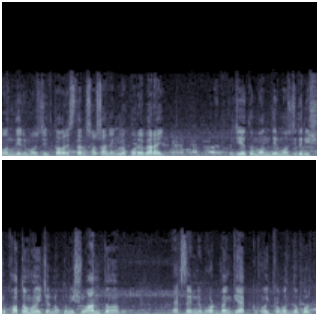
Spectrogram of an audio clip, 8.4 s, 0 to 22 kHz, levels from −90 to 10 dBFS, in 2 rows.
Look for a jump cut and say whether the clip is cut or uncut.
uncut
